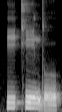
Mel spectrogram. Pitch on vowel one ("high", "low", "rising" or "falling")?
high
